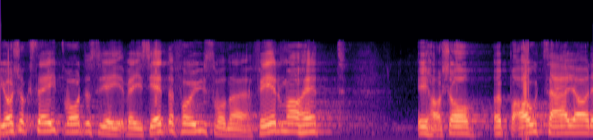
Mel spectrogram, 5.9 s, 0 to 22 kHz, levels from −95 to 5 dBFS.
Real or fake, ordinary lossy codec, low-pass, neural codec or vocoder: real; none; 7.2 kHz; none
